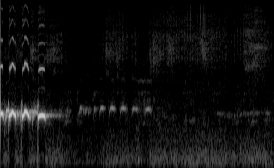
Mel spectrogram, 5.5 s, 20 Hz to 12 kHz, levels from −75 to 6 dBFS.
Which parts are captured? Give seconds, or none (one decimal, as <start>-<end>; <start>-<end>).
0.0-0.6; 3.9-5.5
